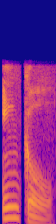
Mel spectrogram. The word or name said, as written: inkle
